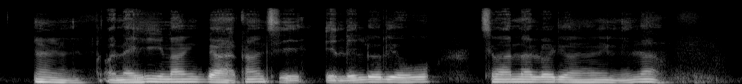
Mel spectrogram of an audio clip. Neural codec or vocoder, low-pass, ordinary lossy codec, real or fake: codec, 32 kHz, 1.9 kbps, SNAC; 14.4 kHz; none; fake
